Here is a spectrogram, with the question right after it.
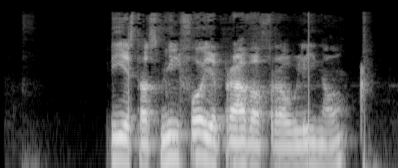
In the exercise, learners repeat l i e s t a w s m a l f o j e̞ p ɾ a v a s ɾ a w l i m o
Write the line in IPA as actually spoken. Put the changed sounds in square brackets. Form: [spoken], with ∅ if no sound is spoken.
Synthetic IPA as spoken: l i e s t a [∅] s m [i] l f o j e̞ p ɾ a v a [f] ɾ a w l i [n] o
